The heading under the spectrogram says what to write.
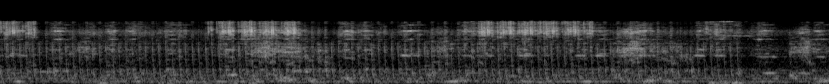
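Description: Throughout the clip, a noise suppressor meant for speech is applied to the sound. It mistakes steady tones and ambience for noise, so sustains and tails are pushed down while attacks pass through. The level swings by around 10 dB and the sound pumps and thins. On a waveform, the envelope breathes unevenly after each onset.

The noise suppressor also cuts specific stretches of sound. From 0.38 to 1.66 s the level drops by about 7 dB, from 1.82 to 2.07 s by about 6 dB, from 3.75 to 4.01 s by about 7 dB, and from 6.74 to 6.95 s by about 5 dB. In each stretch, held material sags and decays end early. On a spectrogram these show as darker patches with truncated tails beneath an 8 kHz ceiling.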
